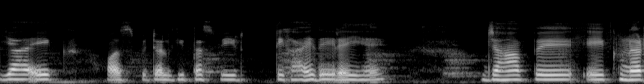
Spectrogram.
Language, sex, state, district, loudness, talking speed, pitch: Hindi, female, Uttar Pradesh, Hamirpur, -19 LUFS, 130 wpm, 215 Hz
